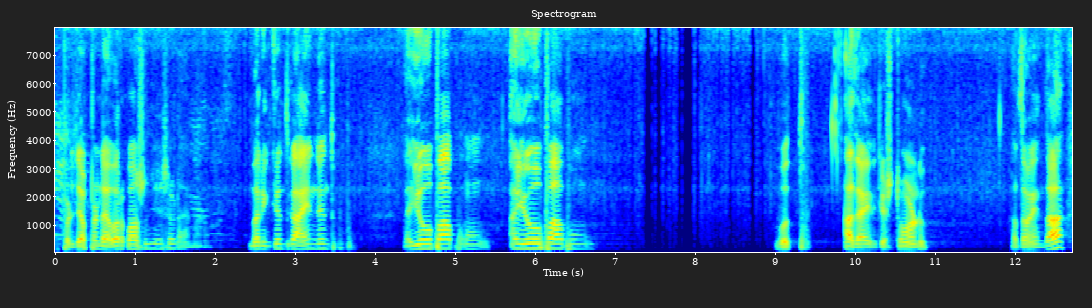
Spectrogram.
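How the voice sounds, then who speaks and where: A male pastor preaching a sermon, asking the congregation questions and swinging from high, loud emphasis down to low, quiet words. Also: animated, moderate pace, vocal fry, long pauses.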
